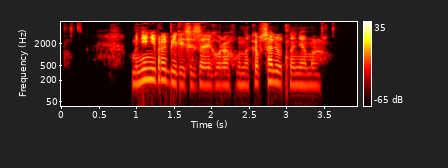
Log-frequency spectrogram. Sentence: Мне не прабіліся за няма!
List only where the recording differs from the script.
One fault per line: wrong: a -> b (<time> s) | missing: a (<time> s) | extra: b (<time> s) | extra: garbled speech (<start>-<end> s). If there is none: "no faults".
extra: яго рахунак абсалютна (2.0 s)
